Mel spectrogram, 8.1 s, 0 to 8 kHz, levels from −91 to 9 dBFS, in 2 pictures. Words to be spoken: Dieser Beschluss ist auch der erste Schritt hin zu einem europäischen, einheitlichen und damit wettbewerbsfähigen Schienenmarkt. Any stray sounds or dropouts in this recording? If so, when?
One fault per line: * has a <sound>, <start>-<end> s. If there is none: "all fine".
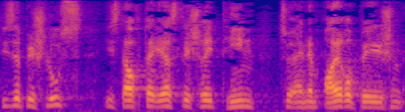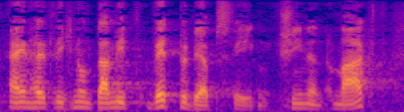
all fine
